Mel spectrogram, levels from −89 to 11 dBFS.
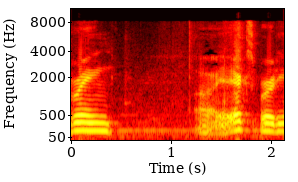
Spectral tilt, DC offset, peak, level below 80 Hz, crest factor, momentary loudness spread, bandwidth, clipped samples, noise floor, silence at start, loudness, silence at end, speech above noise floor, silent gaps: -6 dB/octave; under 0.1%; 0 dBFS; -48 dBFS; 16 dB; 12 LU; 8.6 kHz; under 0.1%; -39 dBFS; 0 s; -16 LUFS; 0 s; 25 dB; none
